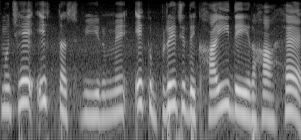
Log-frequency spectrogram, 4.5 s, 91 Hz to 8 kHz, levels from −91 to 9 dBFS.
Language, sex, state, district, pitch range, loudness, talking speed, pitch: Hindi, female, Madhya Pradesh, Katni, 200-265 Hz, -17 LUFS, 130 wpm, 225 Hz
